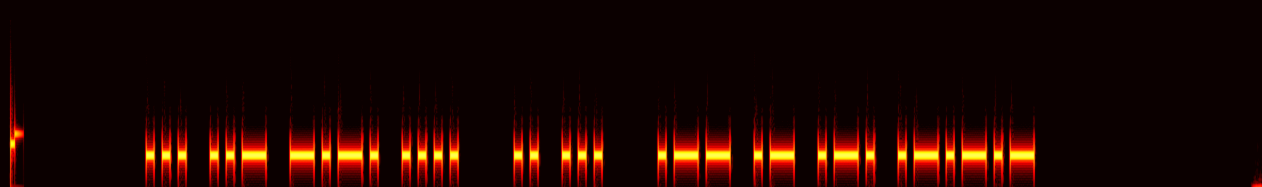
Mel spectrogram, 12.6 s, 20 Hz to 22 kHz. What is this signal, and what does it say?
Morse code, heard as a keyed tone, about 15 wpm, 700 Hz. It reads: SUCH IS WAR.
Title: Sentences from Top 1000 Words - Review Part 2 - 15wpm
